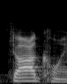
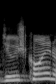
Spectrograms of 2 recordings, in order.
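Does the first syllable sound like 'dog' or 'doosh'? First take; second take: dog; doosh. First: The first syllable sounds like 'dog'. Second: The first syllable sounds like 'doosh'.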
